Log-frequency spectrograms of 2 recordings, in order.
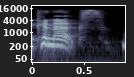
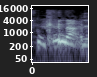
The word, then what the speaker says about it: Canucks: The Canucks. – The Canucks are in the house. Canucks. – Yes. I said that wrong. Canucks.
